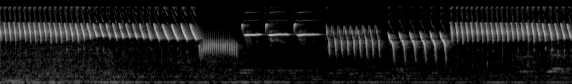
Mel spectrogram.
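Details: Loud canary song indoors: a rapid high trill for two seconds, a low buzzy rattle, clear whistled notes, a series of descending sweeps, then another long fast trill.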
